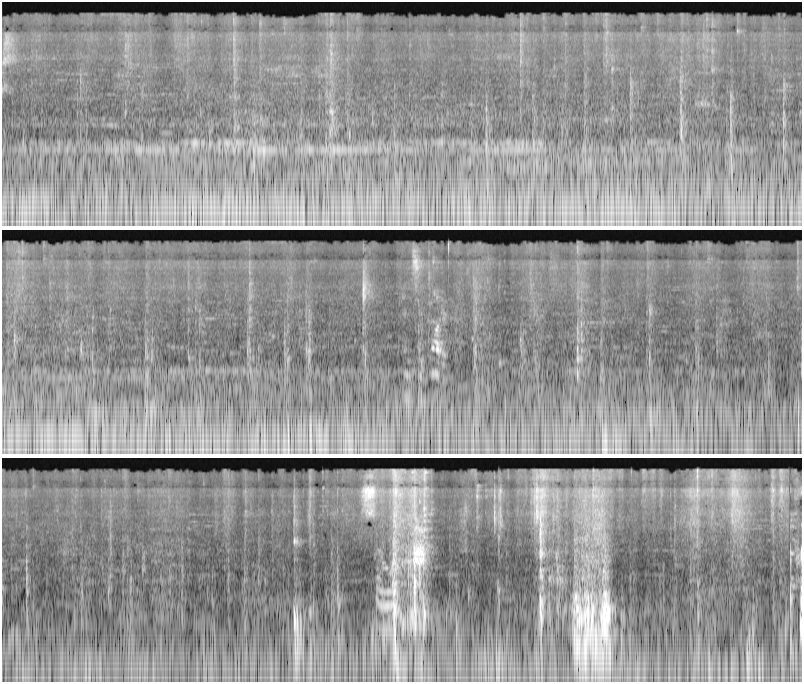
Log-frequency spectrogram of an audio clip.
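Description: Busy indoor public-area ambience: a steady low hum with background music and scattered voices, and a couple of louder voices passing close by near the end.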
